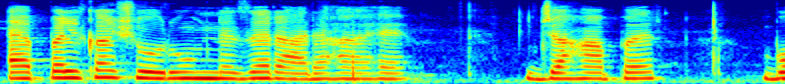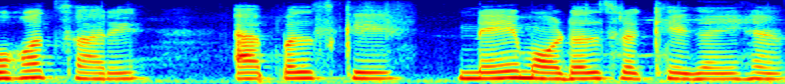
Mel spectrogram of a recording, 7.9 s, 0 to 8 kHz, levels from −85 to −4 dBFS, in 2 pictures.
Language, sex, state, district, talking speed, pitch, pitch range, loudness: Hindi, female, Chandigarh, Chandigarh, 135 wpm, 215 Hz, 205-220 Hz, -17 LUFS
